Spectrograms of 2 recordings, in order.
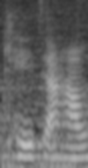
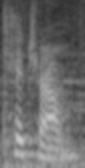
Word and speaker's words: Caterham: currently they call it ketranham kid tram not caterham so i've been pronouncing that wrongly guys i've been pronouncing it so wrongly so it's called ketram and i don't know most of most of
